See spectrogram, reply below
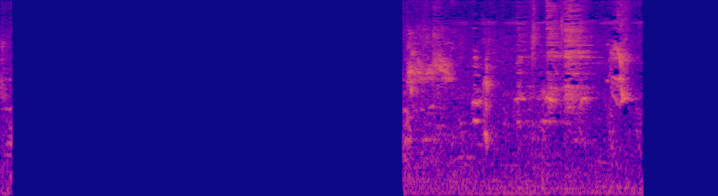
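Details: Young guineafowl chicks peeping in short, high, rapid chirps, several overlapping over about two seconds, over faint background hiss.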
